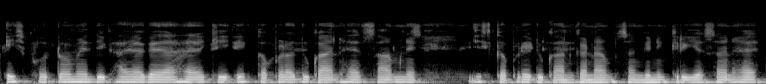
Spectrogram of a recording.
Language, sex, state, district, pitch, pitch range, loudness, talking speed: Hindi, male, Jharkhand, Garhwa, 115 Hz, 110-115 Hz, -14 LUFS, 155 wpm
